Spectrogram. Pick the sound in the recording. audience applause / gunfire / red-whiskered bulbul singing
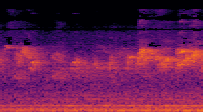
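red-whiskered bulbul singing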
